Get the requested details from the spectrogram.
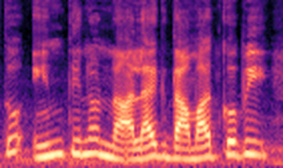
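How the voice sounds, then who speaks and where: A man's voice: on the high side, moderate pace, darkish tone, faint music behind, close to an everyday voice. A man voicing an exasperated young wife. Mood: annoyed. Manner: complaining, exasperated. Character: fed-up working young wife, daughter.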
